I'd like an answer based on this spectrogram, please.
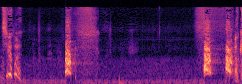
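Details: Puppy barking while facing off against a push broom: short sharp barks near the start, another alone mid-clip, then a quick pair near the end, with a person's encouraging voice and quiet household background.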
